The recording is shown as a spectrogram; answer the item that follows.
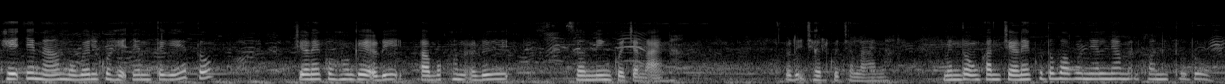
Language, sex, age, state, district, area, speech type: Santali, female, 18-30, Jharkhand, Bokaro, rural, spontaneous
